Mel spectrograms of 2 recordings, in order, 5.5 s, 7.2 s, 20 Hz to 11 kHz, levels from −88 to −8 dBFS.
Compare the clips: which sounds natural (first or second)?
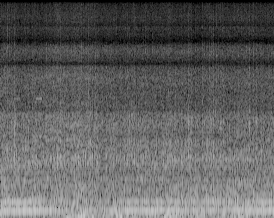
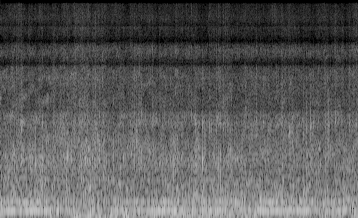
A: first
